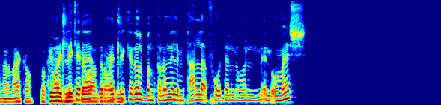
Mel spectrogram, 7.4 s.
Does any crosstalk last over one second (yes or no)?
yes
